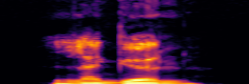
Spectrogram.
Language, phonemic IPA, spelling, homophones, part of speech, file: French, /ɡœl/, gueule, gueules, noun / verb, Fr-gueule.ogg
- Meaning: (noun) 1. gullet, snout, face (of an animal) 2. mug (a person's face) 3. mouth; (verb) inflection of gueuler: first/third-person singular present indicative/subjunctive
